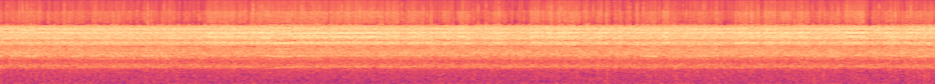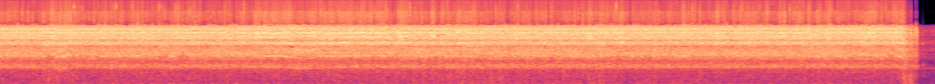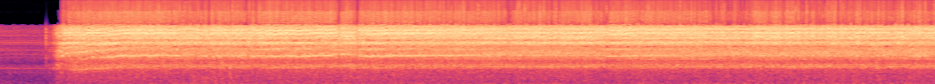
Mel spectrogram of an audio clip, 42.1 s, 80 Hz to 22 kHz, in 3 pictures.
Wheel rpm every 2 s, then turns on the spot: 230, 230, 230, 230, 230, 230, 230, 230, 230, 230, 230, 240, 230, 190, 90, 220, 230, 230, 230, 230, 230.
none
